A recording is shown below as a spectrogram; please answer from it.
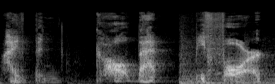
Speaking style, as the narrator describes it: Max grunted

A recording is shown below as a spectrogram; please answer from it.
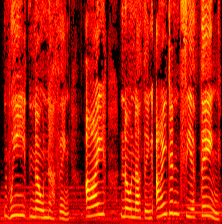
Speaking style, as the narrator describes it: Tanya exclaimed

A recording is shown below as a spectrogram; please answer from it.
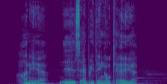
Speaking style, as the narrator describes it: That thing's voice no longer even sounding human, rather like a raspy mix of a husky barking and a reptilian lisp

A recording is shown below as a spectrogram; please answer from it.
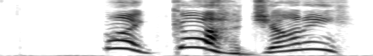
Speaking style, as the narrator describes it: she wailed

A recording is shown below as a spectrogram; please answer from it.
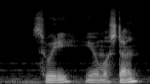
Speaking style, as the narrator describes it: my boyfriend ask

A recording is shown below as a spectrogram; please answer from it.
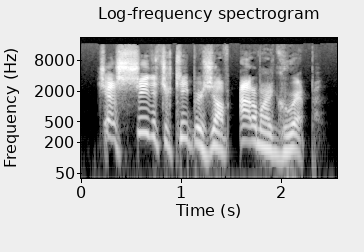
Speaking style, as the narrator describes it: he snarled

